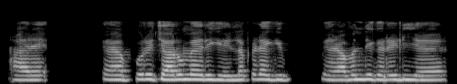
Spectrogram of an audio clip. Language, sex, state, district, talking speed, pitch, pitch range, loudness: Rajasthani, male, Rajasthan, Churu, 120 wpm, 215 Hz, 205-225 Hz, -19 LUFS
